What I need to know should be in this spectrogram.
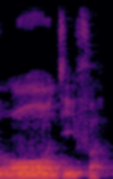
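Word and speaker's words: الراجفة: Huruf ra-nya dibacanya adalah tafhim, yaitu tebal. Rajifah.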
